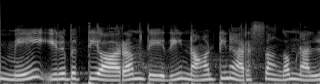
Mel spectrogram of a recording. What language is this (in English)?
Tamil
